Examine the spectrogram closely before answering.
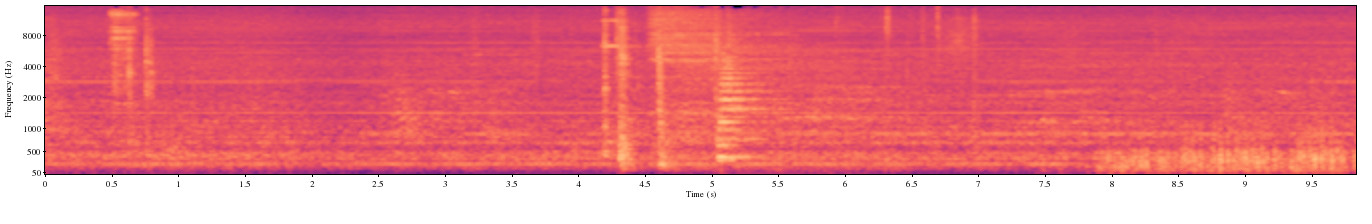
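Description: Fukui Railway 770-series tram running slowly on street track, heard from behind the driver: a steady running hum, a click and then a short horn toot about five seconds in, and a rumble of wheels on the rails rising near the end.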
